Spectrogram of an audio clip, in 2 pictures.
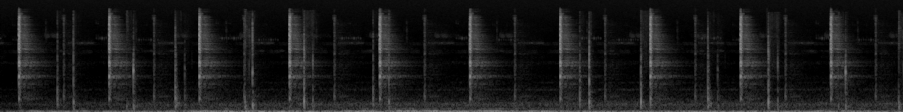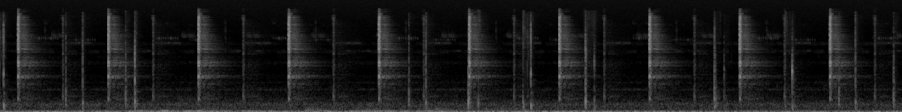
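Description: Footsteps thud steadily across wooden floorboards.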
